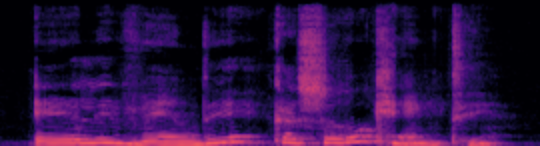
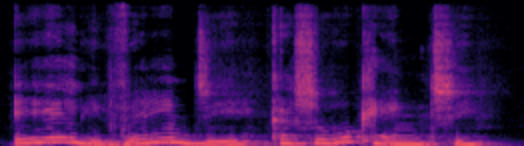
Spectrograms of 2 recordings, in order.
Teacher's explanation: when the letter E is unstressed and it's at the end of a word, in some dialects, it's pronounced as I, as in movie.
